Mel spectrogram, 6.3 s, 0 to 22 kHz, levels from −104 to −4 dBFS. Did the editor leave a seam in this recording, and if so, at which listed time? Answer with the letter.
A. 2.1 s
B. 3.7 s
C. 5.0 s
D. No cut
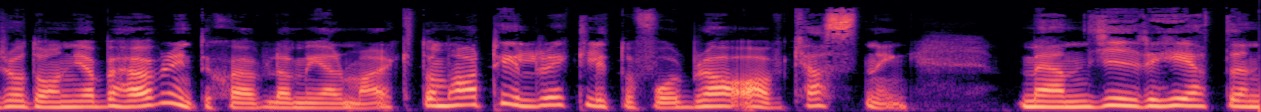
D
